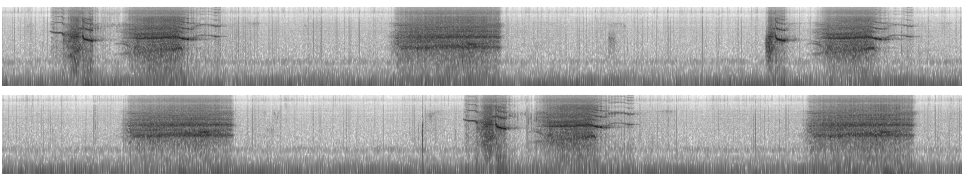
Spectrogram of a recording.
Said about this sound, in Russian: густых лесах Австралии, в цветах, кустах и зелени летают птицы пестрые невиданных цветов. Пугая злобных хищников, кричат с утра до вечера на птичьем языке.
